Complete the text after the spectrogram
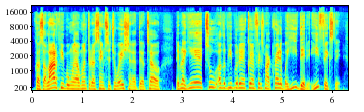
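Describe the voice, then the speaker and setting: A man who runs a credit repair business, talking casually in an interview and acting out his callers in quick voices. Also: a little high, animated, no echo, studio quality. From United States.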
